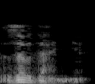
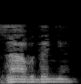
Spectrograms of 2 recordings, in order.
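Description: First: The stress is on the second-to-last syllable. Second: The stress is on the first syllable. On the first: The speaker calls it right. "Всі вони повинні наголошуватися на передостанньому складі" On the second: The speaker calls it wrong. "неграмотно ставлячи наголос на першому складі"

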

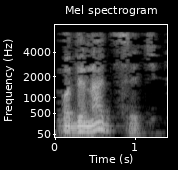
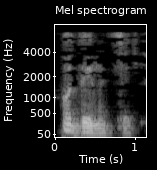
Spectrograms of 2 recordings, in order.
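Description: First: The stress is on the third syllable. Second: The stress is on the second syllable. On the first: The speaker calls it right. "правильного «одинадцять» з наголосом на третьому складі" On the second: The speaker calls it wrong. "наголошуючи другий склад"

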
